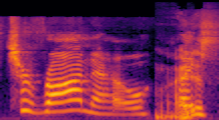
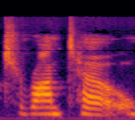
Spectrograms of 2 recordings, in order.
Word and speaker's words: Toronto: It's Toronto. You don't pronounce it. It's not Toronto.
